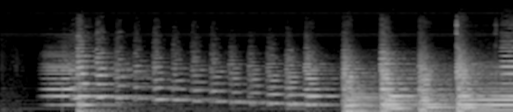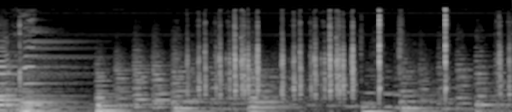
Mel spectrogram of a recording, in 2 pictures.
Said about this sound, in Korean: 지금 컴퓨터 앞에 앉아 키보드를 미친 듯이 두드리는 이 남자의 이름은 루드비코, 만화가다.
